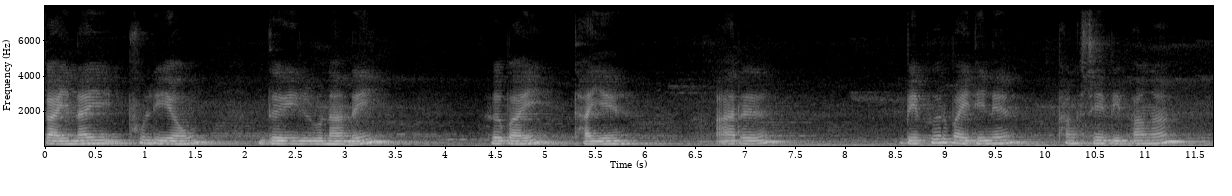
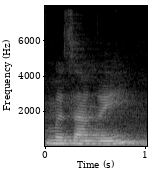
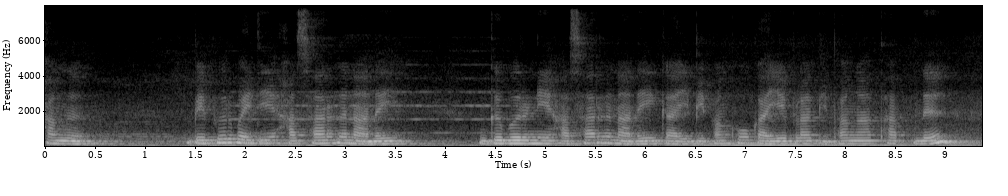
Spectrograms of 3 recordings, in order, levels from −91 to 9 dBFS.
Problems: constant background noise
